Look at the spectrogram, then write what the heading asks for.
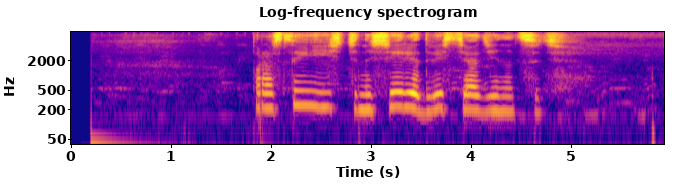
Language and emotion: Russian, neutral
